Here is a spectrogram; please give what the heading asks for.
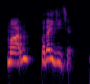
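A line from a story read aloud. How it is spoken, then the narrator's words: Stern demand. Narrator (Russian): потребовала строго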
